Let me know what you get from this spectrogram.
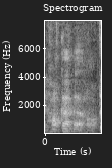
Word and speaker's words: Harkonnen: That's Harkonnen. What I was thinking. – You're pronouncing it better than me. Harkonnen.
